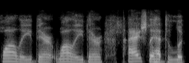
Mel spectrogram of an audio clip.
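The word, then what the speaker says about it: Whalley: It's not Wally. I actually had to look that up to see how it's pronounced. And they said you say it like Wall with an E on the end.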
